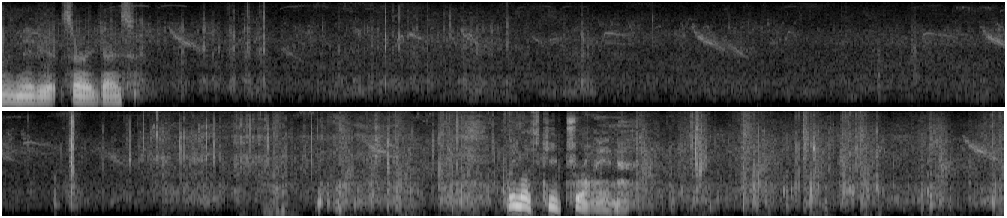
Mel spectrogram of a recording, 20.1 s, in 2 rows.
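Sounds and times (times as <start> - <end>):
birds calling with falling whistles: 0.0 - 20.0
faint outdoor background: 0.0 - 20.0
small clicks: 1.8 - 6.6, 10.2 - 14.0.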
